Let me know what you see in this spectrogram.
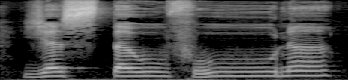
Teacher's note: वाव मद्दा, जज़म वाली वाव पीछे पेश आ गया, इसको 2 हरकत लंबा करेंगे, नून की ज़बर को लंबा होने से बचाएंगे।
